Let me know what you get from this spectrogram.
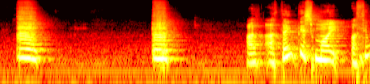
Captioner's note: spits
